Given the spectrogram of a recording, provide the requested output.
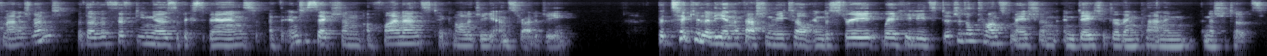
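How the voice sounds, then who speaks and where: With a South African accent, a woman talks at a fairly quick pace in a bright, sharp tone, her pitch fairly low and her intonation lively. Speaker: webinar moderator, project manager. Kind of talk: webinar presentation. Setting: online webinar.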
